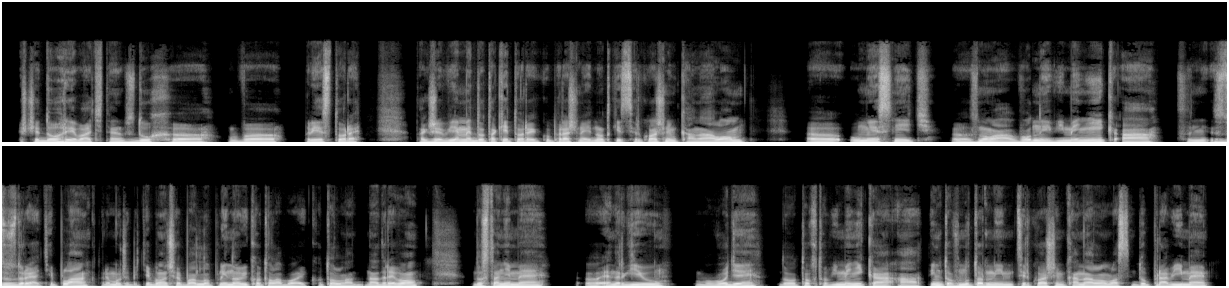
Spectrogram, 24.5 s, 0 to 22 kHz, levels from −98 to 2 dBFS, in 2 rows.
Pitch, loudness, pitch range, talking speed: 115 Hz, -17 LUFS, 105-130 Hz, 120 wpm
